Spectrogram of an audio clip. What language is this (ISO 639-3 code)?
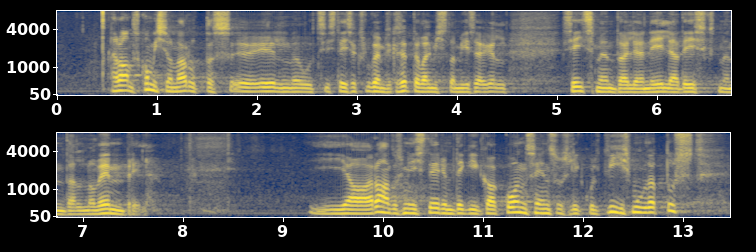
est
